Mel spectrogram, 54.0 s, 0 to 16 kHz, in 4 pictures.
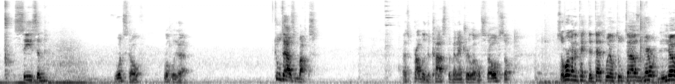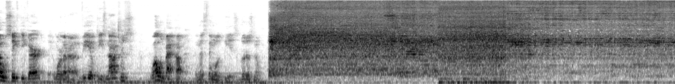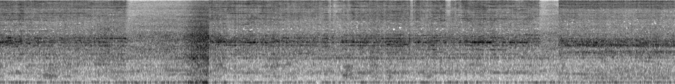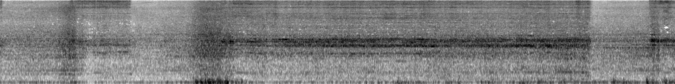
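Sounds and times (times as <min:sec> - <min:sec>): angle grinder grinding metal: 0:18.9 - 0:54.0.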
